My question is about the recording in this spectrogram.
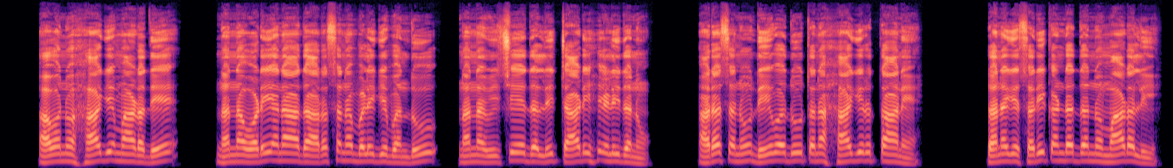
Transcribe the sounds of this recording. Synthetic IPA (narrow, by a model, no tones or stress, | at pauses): ɐʋɐnuɦaːɡemaːɽɐd̪e̞ | nɐnːɐɔɽɐjɐnaːd̪ɐːɾɐsɐnɐbɐɭiɡe̞bɐnd̪u | nɐnːɐʋiʂɐjɐd̪ɐlːit͡ʃaːɽiɦe̞ːɭid̪ɐnu | ɐɾɐsɐnud̪ɛːʋɐd̪uːt̪ɐnɐhaːɡiɾut̪ːaːne̞ | t̪ɐnɐɡe̞sɐɾikɐɳɖɐd̪ːɐnːumaːɽɐli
